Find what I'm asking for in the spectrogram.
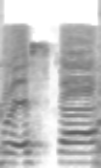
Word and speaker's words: Mariska: love affair with SVU with Marisha. How do you say her last name? Har- Mariska.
